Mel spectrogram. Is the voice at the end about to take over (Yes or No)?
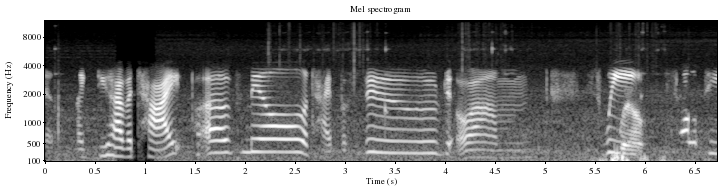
No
